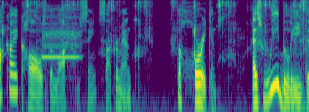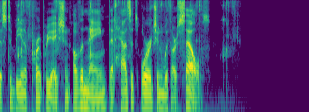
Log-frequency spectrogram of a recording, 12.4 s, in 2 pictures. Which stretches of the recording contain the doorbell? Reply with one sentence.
You can hear the doorbell from 0.8 to 1.6 s.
